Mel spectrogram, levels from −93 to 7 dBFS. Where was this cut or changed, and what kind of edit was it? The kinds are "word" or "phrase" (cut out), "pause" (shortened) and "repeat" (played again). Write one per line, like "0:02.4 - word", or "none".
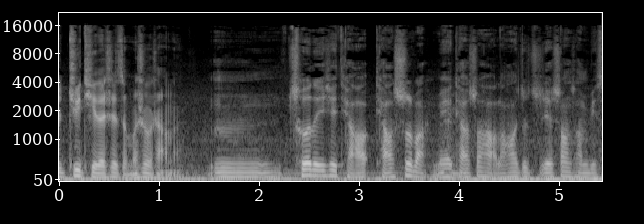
none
